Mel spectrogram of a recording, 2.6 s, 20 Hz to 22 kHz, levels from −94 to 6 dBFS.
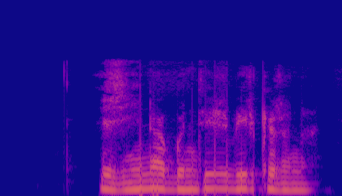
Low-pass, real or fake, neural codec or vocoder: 7.2 kHz; real; none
